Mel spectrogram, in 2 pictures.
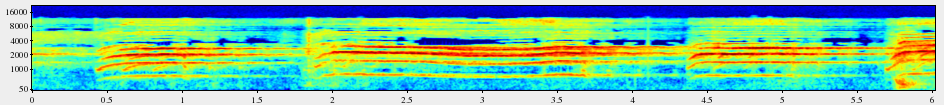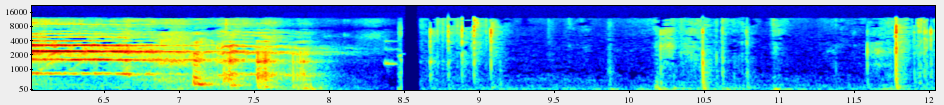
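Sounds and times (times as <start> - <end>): cat meowing: 0.5 - 6.9.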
